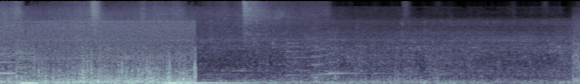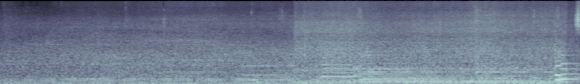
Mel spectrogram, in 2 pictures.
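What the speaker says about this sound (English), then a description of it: "the sea breeze is very cold as it is very windy now" Strong, cold sea wind buffets the microphone at a fishing port in Taiwan over a steady roar of sea and distant engine rumble, gusting harder at the start and end.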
